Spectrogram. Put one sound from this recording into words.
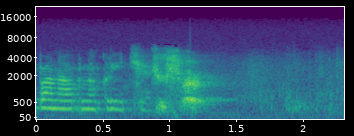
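A young woman speaks emotionally close by.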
